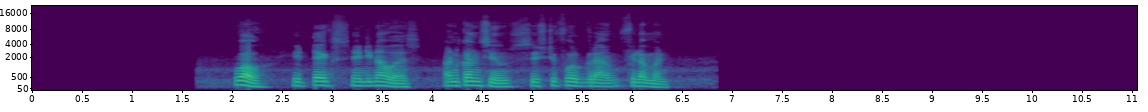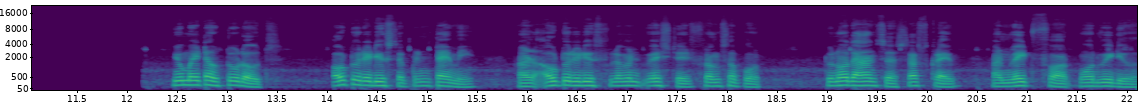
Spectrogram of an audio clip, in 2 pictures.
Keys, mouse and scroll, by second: 2.2-13.3 right drag.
